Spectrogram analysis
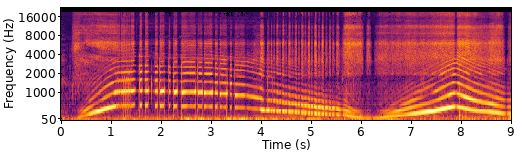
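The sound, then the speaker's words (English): A siren-like wail, probably a voice imitating one: the pitch swoops up, holds, slides down low, then rises and falls again, loud, with scattered clicks. “Maybe I should be using this siren to get people out of my way.”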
